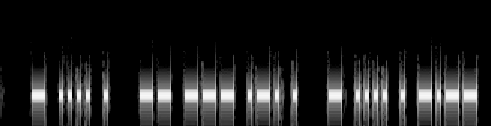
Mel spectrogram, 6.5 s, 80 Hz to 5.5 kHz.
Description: Morse code, heard as a keyed tone, about 20 wpm, 600 Hz. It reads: THE MORE THEY
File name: cw-books / winnie-the-pooh / winnie-20wpm-page-0094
